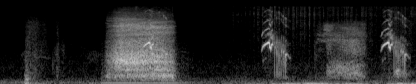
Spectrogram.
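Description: Animals snarl and squeal in a scuffle.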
